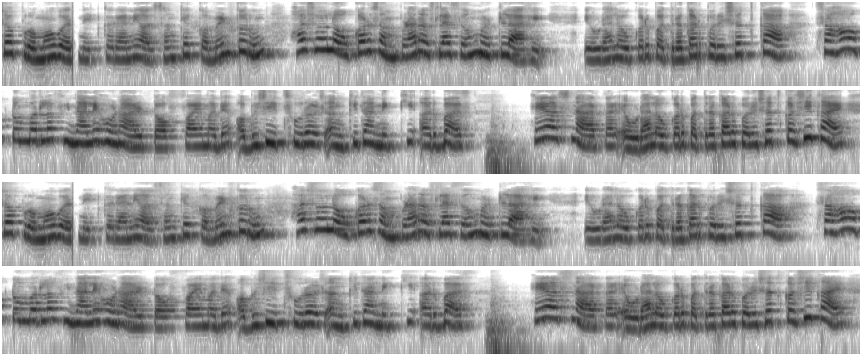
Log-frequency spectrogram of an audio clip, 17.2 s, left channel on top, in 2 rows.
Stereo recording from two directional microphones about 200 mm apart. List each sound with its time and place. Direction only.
0.0 s a woman's voice: 35° left (ahead or behind)
0.7 s a woman's voice: 45° left (ahead or behind)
